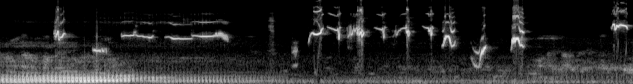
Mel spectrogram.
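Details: Konslet-style oriental magpie-robin song used to make a rival open its tail: a low murmur and a few whistles at first, then a rapid run of sharp, varied chirps and down-slurred notes.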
